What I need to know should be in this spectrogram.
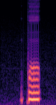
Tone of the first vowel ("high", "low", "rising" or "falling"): high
